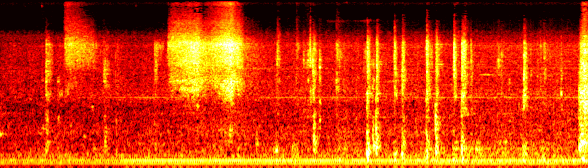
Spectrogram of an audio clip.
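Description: Indian Railways passenger coaches rolling past, their wheels clacking irregularly over rail joints from about three and a half seconds in, over a steady low rumble. A loud burst of hiss comes about two seconds in.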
